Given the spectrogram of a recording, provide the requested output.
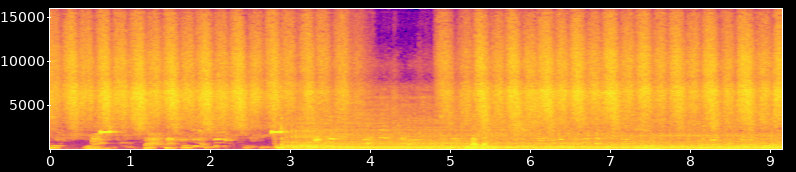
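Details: LG microwave after repair, tested with a bowl of cold water for one minute: two keypad beeps, then a steady, even hum with the turntable rotating and no rattles, a normal operation.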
